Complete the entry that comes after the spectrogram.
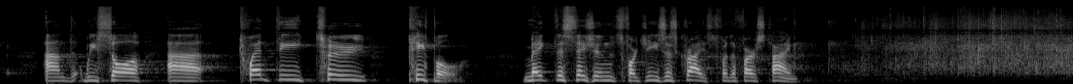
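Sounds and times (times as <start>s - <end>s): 
speech: 0.4s - 8.1s
church audience applause: 8.3s - 10.7s.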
